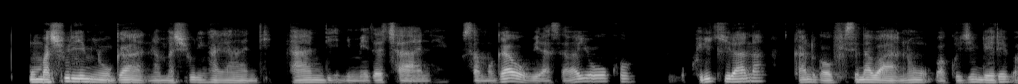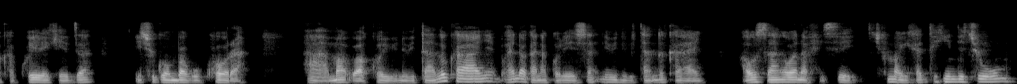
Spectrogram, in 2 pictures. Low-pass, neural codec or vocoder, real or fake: 7.2 kHz; vocoder, 44.1 kHz, 128 mel bands every 256 samples, BigVGAN v2; fake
